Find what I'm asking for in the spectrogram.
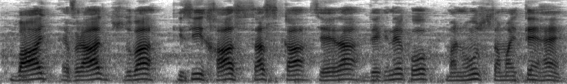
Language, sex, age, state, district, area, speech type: Urdu, male, 60+, Bihar, Gaya, urban, spontaneous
